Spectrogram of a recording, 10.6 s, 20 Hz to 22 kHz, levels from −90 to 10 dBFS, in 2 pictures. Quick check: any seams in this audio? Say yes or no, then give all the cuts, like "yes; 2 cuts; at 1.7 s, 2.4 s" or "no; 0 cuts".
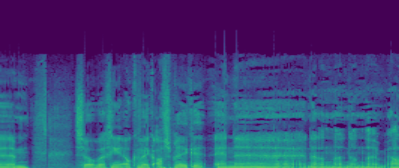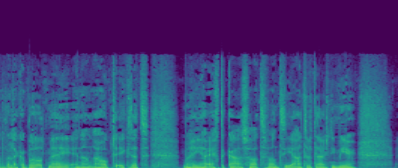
no; 0 cuts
